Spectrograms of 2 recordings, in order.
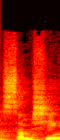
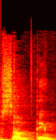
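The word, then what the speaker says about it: something: 라이트 isps 한테 그렇죠 썸씽 아니고 썸띵 발음 잘 아셨죠 잘하셨습니다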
